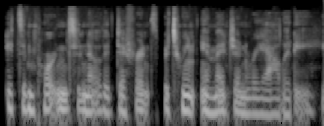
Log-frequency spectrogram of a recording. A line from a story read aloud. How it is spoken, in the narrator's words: he said softly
